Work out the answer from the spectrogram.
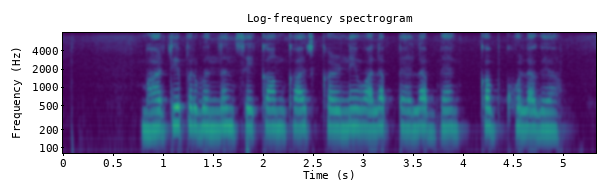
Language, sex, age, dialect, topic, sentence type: Hindi, female, 18-24, Hindustani Malvi Khadi Boli, banking, question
